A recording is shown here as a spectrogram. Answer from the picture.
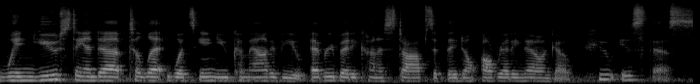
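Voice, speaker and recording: This woman has a plain, everyday voice with a fairly low pitch. She speaks at a moderate pace. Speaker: podcast host. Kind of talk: casual interview. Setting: Cheekwood gardens in Nashville.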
